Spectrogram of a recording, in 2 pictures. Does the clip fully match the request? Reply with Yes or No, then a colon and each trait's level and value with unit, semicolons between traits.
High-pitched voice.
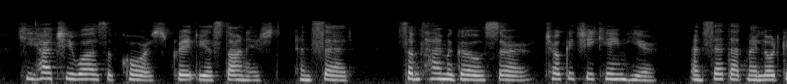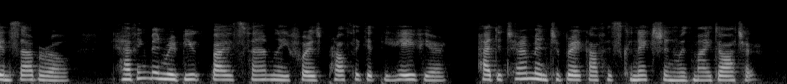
Yes: high, 215 Hz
